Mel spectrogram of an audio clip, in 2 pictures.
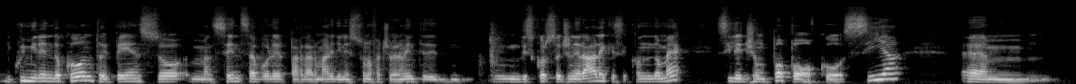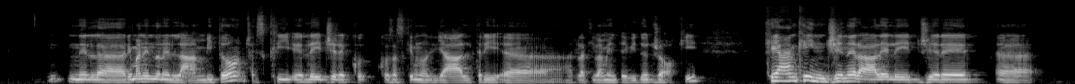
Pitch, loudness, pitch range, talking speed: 125 Hz, -21 LUFS, 110-140 Hz, 140 wpm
